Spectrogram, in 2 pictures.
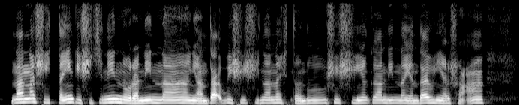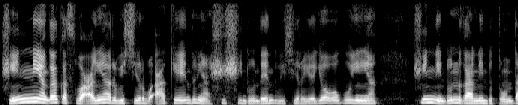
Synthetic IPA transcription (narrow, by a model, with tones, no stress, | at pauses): nã˦nã˦ʃi˧t̪ã˧ĩ˦ki˧ʃi˧t͡ʃi˧nĩ˦nũ˧ɾa˧nĩ˧nã˧ɲã˨˧nd̪a̰˦βi˧ʃi˧ʃi˧nã˦nã˦ʃi˧t̪õ˧˨nd̪u˦ʃi˦ʃi˧ɲã˧ka˦˧nĩ˧nã˧ɲã˧˨nd̪a˦βi˧ɲã˧ʃã̰˨ʔã˦ | ʃi˨nĩ˦ɲã˧ka˦ka˧sβa˨ʔa˧ɲã˦˧ɾa˧βi˧t͡ʃi˧ɾa˧βa̰˨ʔa̰˧ke˦˧nd̪u˦ɲã˨ʃi˦ʃi˧nd̪u˧nd̪eː˦nd̪u˧βi˧t͡ʃi˧ɾa˨ja˧jo˦ʔo˦ku˦ĩ˧ɲã˧ | ʃi˦nĩ˨nd̪u˦nã˧ka˧nĩ˧nd̪u˧t̪ũ˨˧nd̪a˦˧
